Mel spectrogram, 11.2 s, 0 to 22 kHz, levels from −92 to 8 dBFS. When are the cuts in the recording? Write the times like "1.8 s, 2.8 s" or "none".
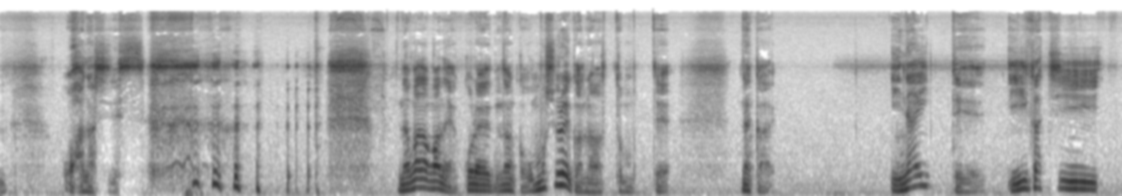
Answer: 9.4 s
